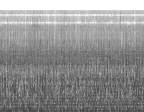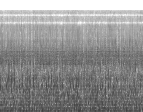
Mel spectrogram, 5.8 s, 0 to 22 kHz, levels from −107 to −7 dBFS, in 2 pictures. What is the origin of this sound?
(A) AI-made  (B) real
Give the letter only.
A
